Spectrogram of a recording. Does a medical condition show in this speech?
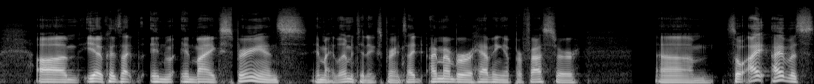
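No.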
